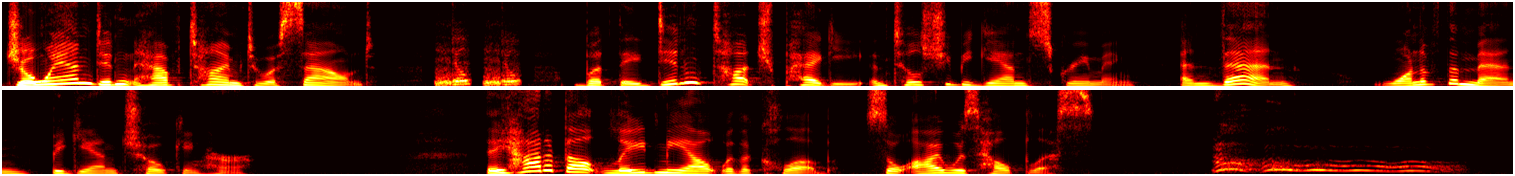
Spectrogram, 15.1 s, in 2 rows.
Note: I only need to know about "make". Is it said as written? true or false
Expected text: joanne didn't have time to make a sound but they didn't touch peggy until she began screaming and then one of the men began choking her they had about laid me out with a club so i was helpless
false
